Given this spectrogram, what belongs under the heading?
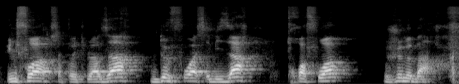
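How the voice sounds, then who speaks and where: A man's voice: medium pitch, measured pace, warm tone. Man musing casually, full of rhetorical questions. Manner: hesitant, many fillers and restarts, rhetorical questions. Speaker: real estate podcast host. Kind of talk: casual opinionated monologue.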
